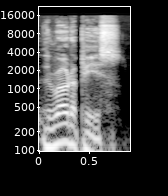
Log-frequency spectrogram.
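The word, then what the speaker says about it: Rhodopes: The next track is simply titled Love Song from the Rhoda piece.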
